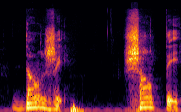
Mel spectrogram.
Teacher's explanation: por ejemplo, es la A n am m o también la EN o la em. Estas los vamos a pronunciar igual a una A n en el español, pero sin escuchar el sonido n o el sonido m al final. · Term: vocales nasales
